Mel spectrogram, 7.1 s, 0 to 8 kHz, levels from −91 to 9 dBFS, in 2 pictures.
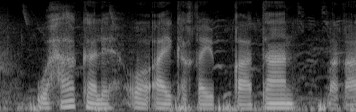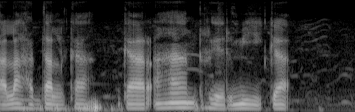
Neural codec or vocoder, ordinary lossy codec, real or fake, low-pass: none; none; real; none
